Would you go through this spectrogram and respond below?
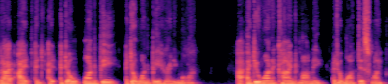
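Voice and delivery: low and very soft, hushed with feeling; retold child's plea. Analyst retelling an adopted girl's plea to her doctor, hushed. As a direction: quote the little girl softly, sinking low.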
